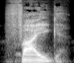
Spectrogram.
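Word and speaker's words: Fieg: Feig is actually pronounced Feig. – Yeah. – Ronnie Feig. – He would know that. – Yeah. – He spelled it phonetically. He said F E Y E G. – Yeah. – Feig. – Feig. – Like an I.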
